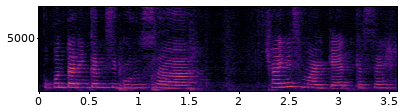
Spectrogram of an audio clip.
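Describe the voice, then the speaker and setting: A Filipino vlogger and mother chats casually at home in her bedroom, her voice high with fairly even intonation at a normal speed. Now and then she shifts into a gentle, coaxing mommy tone with her child. The room is echoey with faint background noise.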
